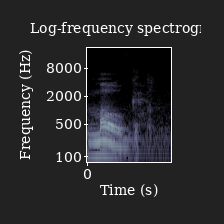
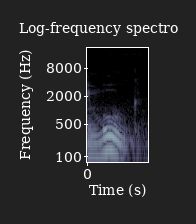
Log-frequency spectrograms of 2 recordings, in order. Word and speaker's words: Moog: In Germany, it's a fairly common name, and there it's pronounced moog. In Great Britain, English-speaking countries, people see the double O and they say moog.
